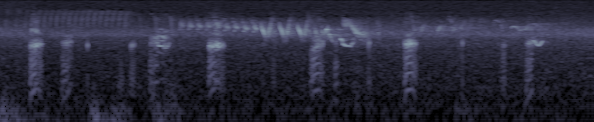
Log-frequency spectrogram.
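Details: Black stork nestlings at a webcam nest in Latvia on a very hot June afternoon, calling for cooling: quick runs of short, nasal, harmonic yelps, with faint higher chirps from other birds in the background.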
